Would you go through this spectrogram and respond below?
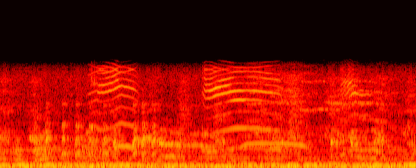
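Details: Stray kittens begging for treats give several drawn-out meows that bend upward then down, with one long level cry in the middle, over a constant low background hum.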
